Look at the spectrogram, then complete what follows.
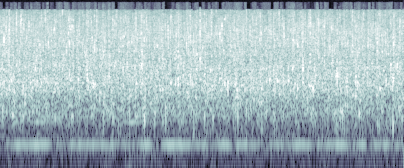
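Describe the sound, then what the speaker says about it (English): Stream water in the video game The Excavation of Hob's Barrow flows and tumbles in a steady, continuous broadband rush, with a faint low hum beneath and no voices. "You see this beck before you. Look at the water. See how it tumbles and falls."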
